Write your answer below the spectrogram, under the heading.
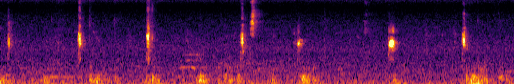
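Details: Lure call of the red-billed leiothrix: a handful of crisp, clipped notes roughly once a second, the loudest near the five-second mark, set against quiet low-pitched background noise.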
